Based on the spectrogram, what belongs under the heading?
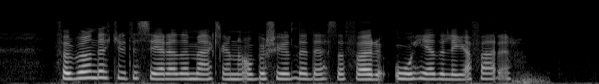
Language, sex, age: Swedish, female, 17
